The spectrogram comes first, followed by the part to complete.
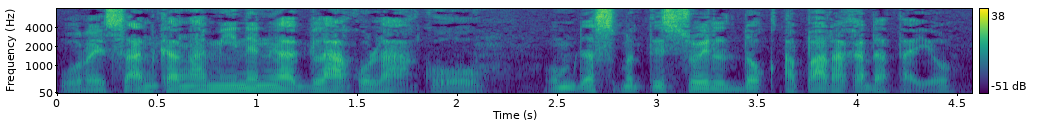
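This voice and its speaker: A man's voice: sits low, fairly quick, slightly rough. A man playing a caring, mildly worried husband in a radio comedy drama, with an Ilocano accent. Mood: concerned.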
